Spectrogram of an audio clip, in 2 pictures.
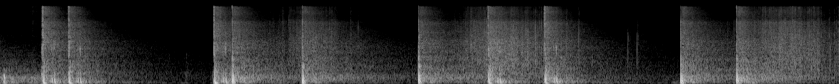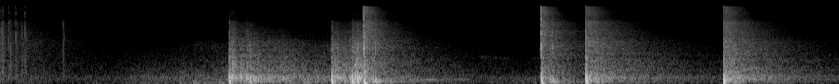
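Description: Aerial fireworks bursting overhead: a sharp bang every second or two, sometimes two in quick succession, each trailing off over about a second.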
